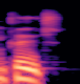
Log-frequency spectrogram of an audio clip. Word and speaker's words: Puig: I thought it was Puig, but it's Ricky Pooch, Pooch or something like that.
